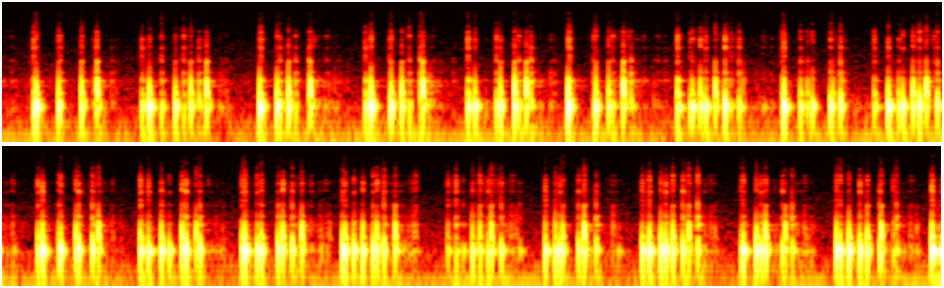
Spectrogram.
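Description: Long nails tap and scratch on a small black oval hard-shell EVA zip case with a textured cover. The hollow shell gives a rapid, uneven series of dull, hollow clicks and short scratchy bursts with a low resonant body and almost no ring.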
